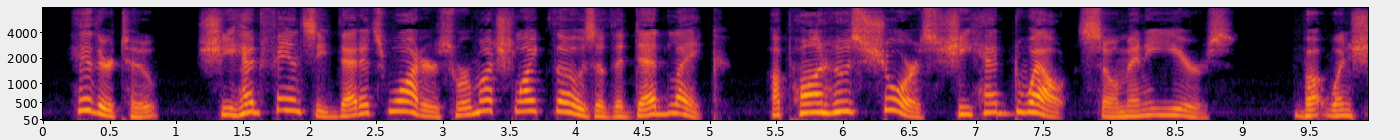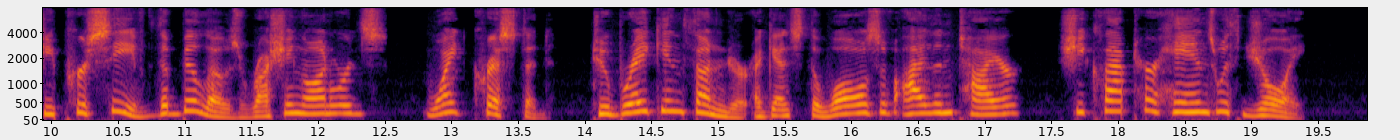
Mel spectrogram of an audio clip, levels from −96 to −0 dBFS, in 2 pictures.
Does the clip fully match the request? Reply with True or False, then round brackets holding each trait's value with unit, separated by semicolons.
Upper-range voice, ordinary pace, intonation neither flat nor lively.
False (205 Hz; 150 wpm; 8.3 semitones)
